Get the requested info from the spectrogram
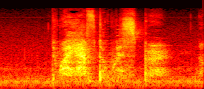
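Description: A woman whispering a few short breathy words, starting about half a second in.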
